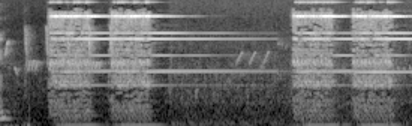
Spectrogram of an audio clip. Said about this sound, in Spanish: ¿Quién llama al timbre? Preguntó la dueña de la casa.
